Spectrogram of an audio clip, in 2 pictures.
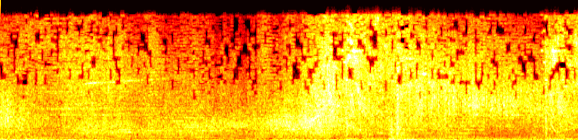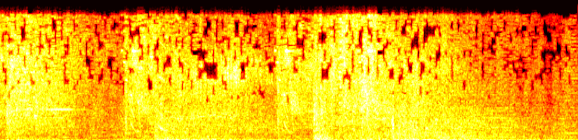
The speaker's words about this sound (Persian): پوششمون لو رفته، پس بهتره با یه انفجار جانانه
